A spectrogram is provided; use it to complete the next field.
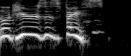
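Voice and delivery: high-pitched, loud, excited and eager tone.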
